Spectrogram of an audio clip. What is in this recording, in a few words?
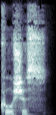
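"cautious", British English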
